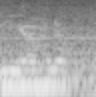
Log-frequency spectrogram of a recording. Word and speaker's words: Leona: It's Leona, it rhymes with Madonna.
